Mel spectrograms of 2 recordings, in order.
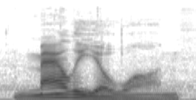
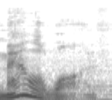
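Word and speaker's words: Maliwan: You pronounce this Maliawan. It's fucking Malawan. There's no extra letter there. What are you doing?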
